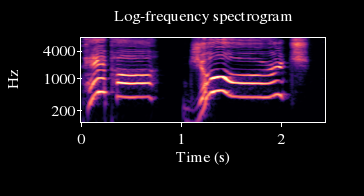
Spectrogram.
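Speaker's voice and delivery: calling out. Acted. Mummy calls Peppa and George, loud high call. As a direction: call the children from afar. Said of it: "called Mummy Pig".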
